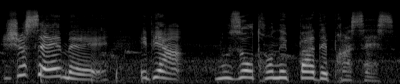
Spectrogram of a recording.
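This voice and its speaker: A woman's voice: high voice, sing-song, slow pace, a little hiss or hum, exaggerated voice. A woman playing a practical, loyal female pony with a frank, folksy way of talking, in a French cartoon dub. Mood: frank, worried.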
